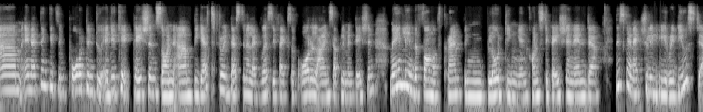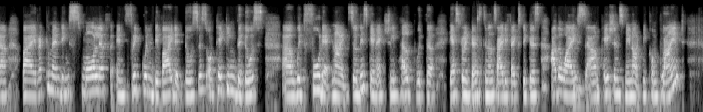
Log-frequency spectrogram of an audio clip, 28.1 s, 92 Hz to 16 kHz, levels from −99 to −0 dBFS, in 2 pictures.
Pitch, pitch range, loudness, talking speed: 205 Hz, 195-240 Hz, -19 LUFS, 150 wpm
